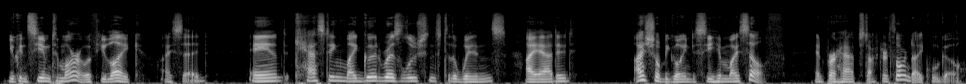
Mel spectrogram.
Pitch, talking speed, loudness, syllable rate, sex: 140 Hz, 215 wpm, -22 LUFS, 5.6 syllables/s, male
